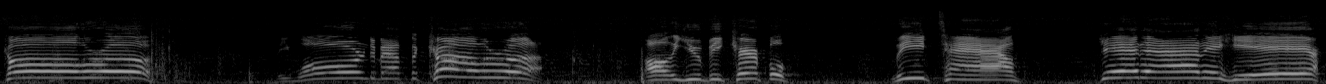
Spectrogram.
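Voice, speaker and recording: An actor playing a frantic frontier town crier in a western video game, calling out loud, drawn-out warnings over outdoor ambience. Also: male voice, very high voice, a little hiss or hum, heavily acted. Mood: frantic, urgent.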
